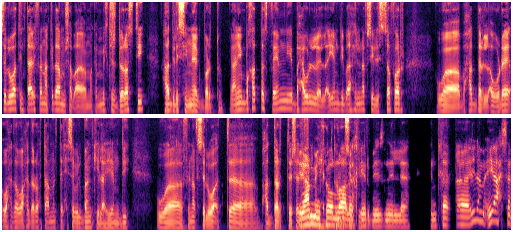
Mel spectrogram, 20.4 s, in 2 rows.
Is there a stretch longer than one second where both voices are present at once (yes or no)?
yes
